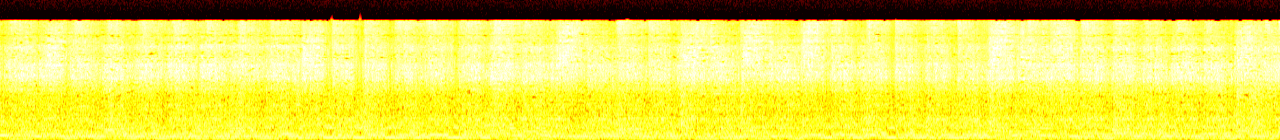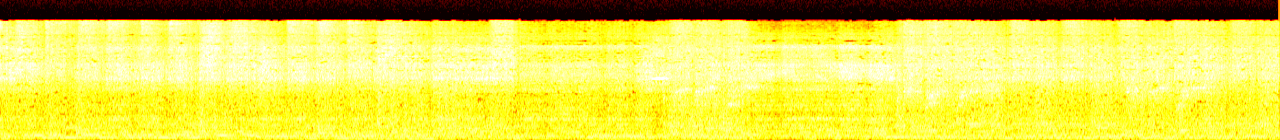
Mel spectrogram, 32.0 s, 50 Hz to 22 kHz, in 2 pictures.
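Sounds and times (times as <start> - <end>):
distorted electric guitars: 0.0 - 32.0
drum kit hammering fast: 0.0 - 32.0.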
